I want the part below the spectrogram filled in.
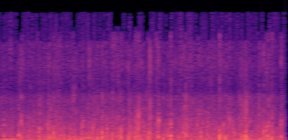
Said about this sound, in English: We don't mind some rain coming through.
